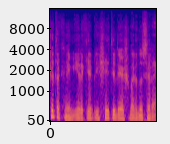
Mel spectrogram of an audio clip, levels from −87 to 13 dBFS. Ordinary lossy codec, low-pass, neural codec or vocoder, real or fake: AAC, 48 kbps; 14.4 kHz; codec, 44.1 kHz, 2.6 kbps, DAC; fake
